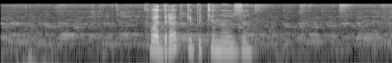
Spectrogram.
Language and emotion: Russian, neutral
